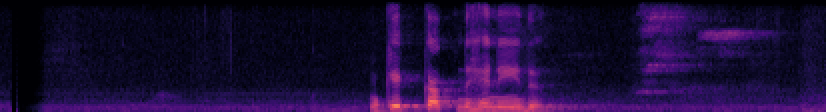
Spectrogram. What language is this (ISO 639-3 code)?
sin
